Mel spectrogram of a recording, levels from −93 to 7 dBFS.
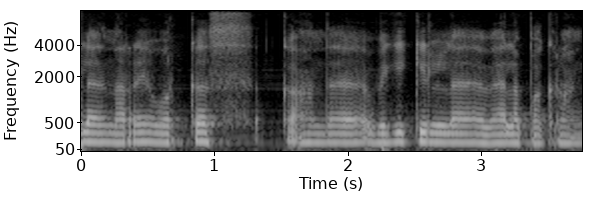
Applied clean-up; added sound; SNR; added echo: neural separator model SepFormer DNS4.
